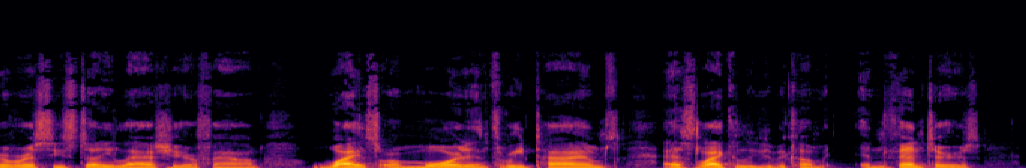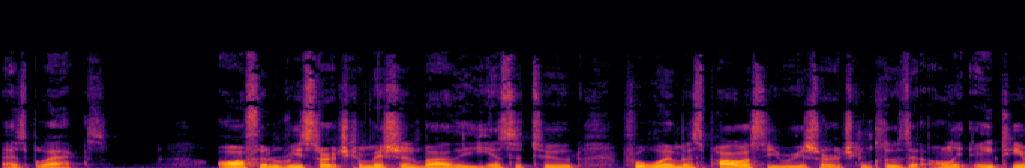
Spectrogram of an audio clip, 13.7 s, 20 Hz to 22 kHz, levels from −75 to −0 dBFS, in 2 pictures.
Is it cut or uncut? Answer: uncut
